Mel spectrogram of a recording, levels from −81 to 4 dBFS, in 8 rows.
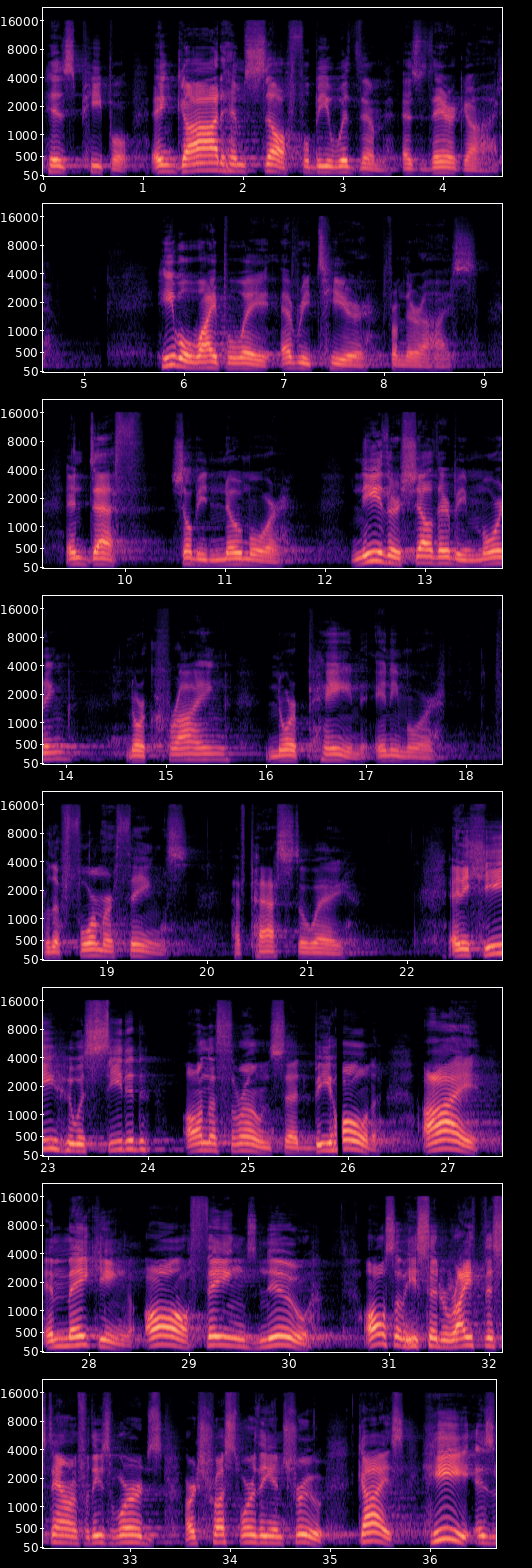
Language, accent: English, American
